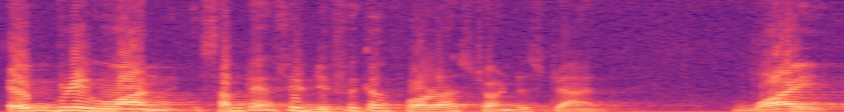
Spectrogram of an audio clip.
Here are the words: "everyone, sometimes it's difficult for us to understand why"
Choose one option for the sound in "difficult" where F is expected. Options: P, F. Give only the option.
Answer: F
